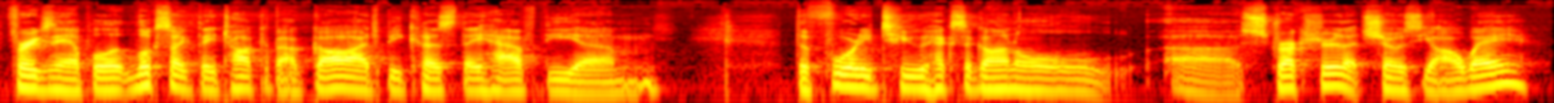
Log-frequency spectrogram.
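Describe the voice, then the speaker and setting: A man in casual podcast chat, talking in an animated, rambling way with frequent laughs. His voice sits at an ordinary middle pitch for a man. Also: moderate pace. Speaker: podcast host.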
